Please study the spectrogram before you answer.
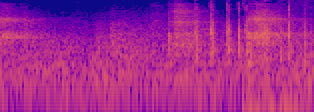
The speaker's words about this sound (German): Er tippt weiter.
